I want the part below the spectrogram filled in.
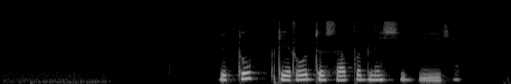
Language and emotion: Russian, neutral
